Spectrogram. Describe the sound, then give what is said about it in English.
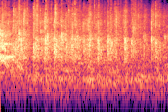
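An audience claps steadily in answer to a call to clap if they are the clean one among people who live together, a dense patter of many hands at fairly constant loudness with brief surges, and no voices standing out above it. “Clap if you're the clean one tonight.”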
